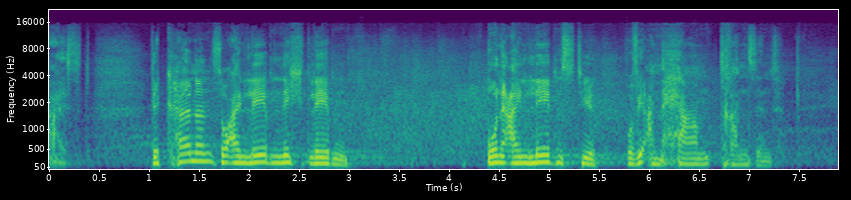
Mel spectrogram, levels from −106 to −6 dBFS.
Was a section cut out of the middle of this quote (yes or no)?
no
